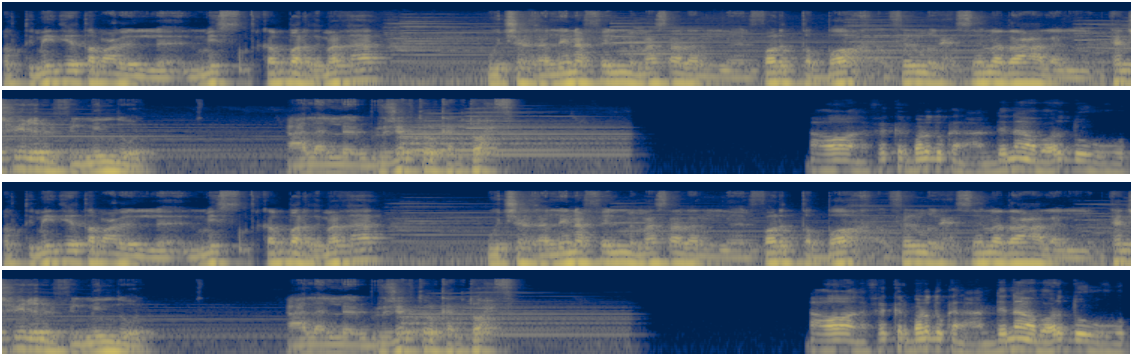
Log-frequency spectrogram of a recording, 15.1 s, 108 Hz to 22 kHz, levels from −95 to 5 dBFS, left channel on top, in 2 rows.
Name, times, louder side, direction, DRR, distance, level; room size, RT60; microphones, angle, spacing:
voice 1, 0.0-2.6 3.2-8.6 9.4-10.9, left 1 dB, 10° left, 0.5 m, -26 dB
sound 1, 2.3-11.7, left 5 dB, 80° left, 1.1 m, -42 dB
voice 2, 12.9-15.0, right 3 dB, 85° right, 1.6 m, -26 dB
9.8 x 7.5 x 3.1 m
head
